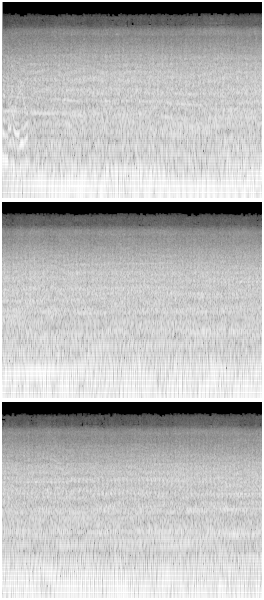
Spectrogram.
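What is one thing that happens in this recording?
A diesel tractor engine labours under load.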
